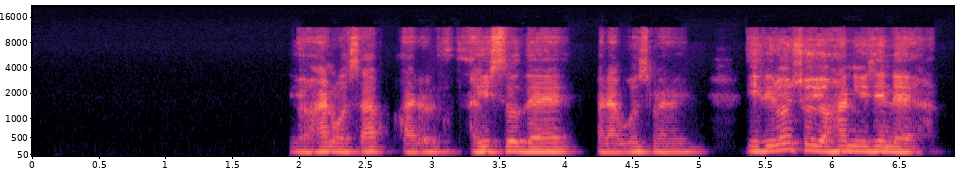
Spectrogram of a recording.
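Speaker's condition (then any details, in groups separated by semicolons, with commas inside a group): No condition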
